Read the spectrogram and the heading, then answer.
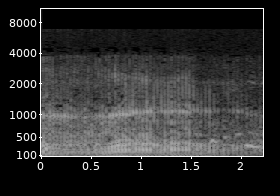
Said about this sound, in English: Yeah, and I'm snoring again, and I ain't asleep.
